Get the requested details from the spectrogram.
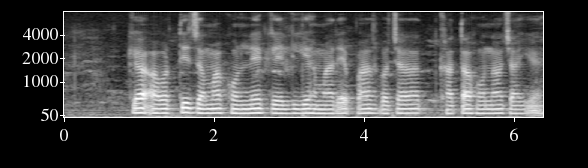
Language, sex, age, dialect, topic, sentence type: Hindi, male, 18-24, Marwari Dhudhari, banking, question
